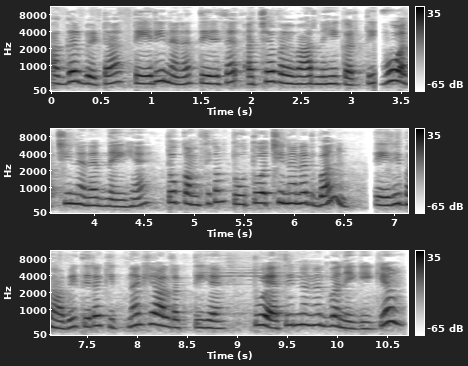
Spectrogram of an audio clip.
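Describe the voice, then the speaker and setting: A woman's voice: extremely high pitch, normal speed, hardly any pauses. Woman voicing a wise advising aunt. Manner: gently lecturing. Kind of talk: cartoon voice acting.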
